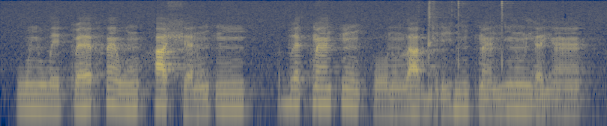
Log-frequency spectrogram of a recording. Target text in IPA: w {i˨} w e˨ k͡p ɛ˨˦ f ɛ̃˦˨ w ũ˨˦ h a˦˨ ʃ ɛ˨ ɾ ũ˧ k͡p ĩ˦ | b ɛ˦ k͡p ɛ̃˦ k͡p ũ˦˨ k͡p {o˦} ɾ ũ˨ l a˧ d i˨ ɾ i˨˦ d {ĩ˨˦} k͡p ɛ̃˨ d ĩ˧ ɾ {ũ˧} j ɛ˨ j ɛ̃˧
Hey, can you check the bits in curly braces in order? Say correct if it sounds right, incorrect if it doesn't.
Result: incorrect: ĩ˨, incorrect: o˨, incorrect: ĩ˧, correct

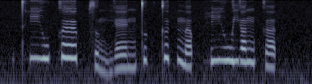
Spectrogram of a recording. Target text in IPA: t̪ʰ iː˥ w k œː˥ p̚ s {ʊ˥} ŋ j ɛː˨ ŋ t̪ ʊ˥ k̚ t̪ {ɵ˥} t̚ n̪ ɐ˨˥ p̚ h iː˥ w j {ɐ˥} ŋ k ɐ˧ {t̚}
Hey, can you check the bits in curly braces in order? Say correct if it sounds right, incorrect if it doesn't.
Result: incorrect: ʊ˨˩, correct, correct, correct

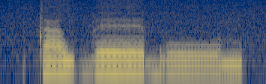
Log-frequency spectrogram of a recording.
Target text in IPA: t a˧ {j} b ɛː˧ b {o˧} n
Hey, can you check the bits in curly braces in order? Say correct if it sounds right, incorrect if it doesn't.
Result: incorrect: w, incorrect: oː˧

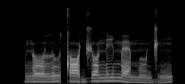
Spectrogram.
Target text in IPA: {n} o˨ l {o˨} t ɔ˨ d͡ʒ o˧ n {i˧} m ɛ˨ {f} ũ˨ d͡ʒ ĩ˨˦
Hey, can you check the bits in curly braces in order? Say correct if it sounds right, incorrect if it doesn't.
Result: correct, incorrect: u˨, correct, incorrect: m

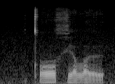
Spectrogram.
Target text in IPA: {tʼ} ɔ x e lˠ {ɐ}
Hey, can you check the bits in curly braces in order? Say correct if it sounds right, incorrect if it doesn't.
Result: correct, incorrect: ə

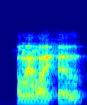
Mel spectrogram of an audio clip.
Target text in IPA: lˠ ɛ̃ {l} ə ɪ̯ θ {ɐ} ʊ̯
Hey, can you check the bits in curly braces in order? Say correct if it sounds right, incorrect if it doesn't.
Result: incorrect: lˠ, incorrect: ə

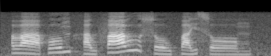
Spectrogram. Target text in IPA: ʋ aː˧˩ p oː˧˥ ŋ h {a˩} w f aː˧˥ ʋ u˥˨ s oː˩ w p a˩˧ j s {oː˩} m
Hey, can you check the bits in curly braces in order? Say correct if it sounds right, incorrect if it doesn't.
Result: correct, correct

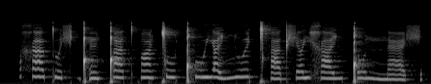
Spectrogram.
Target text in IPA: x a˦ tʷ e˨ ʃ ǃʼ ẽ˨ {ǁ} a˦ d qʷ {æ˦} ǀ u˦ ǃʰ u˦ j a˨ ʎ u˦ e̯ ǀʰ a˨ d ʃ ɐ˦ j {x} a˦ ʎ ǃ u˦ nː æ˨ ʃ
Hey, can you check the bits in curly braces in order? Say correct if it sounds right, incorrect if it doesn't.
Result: incorrect: ǃ, incorrect: æ̃˦, correct

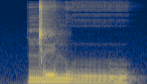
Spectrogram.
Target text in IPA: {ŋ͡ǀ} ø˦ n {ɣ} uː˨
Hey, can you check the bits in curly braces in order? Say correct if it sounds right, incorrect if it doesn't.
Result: correct, incorrect: w

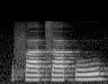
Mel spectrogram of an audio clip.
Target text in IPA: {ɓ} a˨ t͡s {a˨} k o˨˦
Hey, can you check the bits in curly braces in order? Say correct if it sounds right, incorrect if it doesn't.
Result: incorrect: f, correct

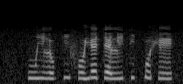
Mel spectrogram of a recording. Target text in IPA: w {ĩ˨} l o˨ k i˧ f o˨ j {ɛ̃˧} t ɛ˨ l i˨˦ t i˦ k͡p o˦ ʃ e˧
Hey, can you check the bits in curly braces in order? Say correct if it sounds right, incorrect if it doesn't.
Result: incorrect: i˨, incorrect: ɛ˧

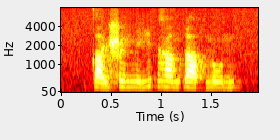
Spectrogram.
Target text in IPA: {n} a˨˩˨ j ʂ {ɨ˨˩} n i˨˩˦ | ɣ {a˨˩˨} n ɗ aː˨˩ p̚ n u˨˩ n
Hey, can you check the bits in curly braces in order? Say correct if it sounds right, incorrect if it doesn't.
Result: incorrect: t̪, correct, correct

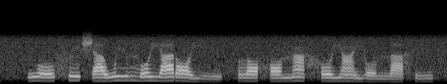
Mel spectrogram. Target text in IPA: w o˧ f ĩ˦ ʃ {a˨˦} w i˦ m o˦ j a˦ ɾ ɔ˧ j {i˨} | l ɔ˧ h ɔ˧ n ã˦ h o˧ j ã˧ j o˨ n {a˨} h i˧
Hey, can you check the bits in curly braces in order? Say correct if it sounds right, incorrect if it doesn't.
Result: incorrect: a˧, correct, correct

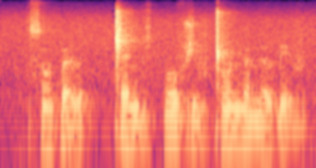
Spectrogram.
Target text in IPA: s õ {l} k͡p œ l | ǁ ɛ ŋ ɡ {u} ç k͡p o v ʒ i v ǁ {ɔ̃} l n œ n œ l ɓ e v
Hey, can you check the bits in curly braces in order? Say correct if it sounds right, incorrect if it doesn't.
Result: correct, incorrect: ʏ, incorrect: õ

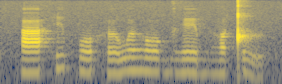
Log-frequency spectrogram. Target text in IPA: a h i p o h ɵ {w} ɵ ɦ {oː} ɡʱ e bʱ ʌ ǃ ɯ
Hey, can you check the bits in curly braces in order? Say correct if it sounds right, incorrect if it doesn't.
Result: correct, correct

